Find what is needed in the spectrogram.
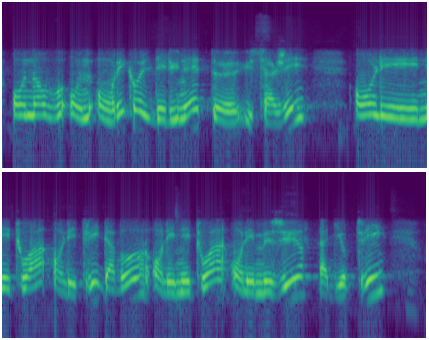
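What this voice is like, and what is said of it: Slight regional French accent. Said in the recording (French): “noté un léger accent chez vous”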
